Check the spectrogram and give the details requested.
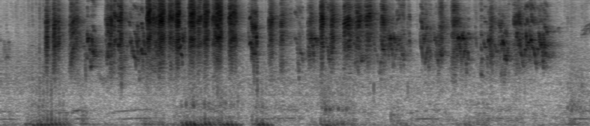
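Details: Budgies chattering almost continuously: dense, high, rapid scratchy chirps and warbles pouring out for several seconds, with faint low rumbling underneath.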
